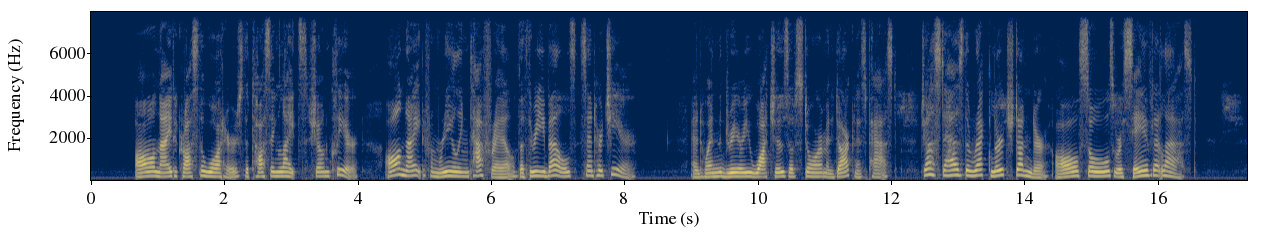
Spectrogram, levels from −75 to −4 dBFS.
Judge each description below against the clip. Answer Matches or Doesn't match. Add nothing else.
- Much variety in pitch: Doesn't match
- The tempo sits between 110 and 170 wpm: Matches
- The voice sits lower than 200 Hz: Doesn't match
